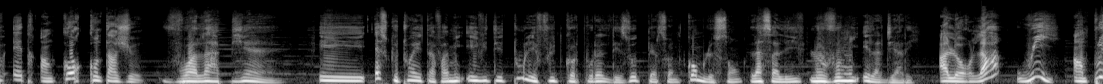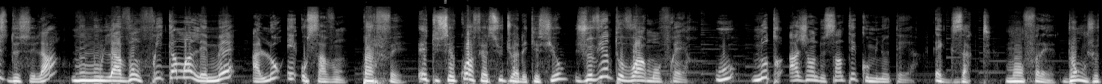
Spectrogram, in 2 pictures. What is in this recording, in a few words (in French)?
SPOT EBOLA 2 HOMMES FRANCAIS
